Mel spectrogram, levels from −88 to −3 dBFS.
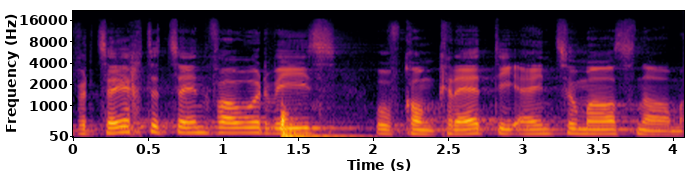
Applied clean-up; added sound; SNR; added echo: none; Knock / Wood; 4 dB; none.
